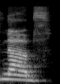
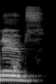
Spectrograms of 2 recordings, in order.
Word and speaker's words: Nubs: Yeah, I think it's Nubs. I called him Noobs. Oh. And he said, I can't believe you taught Crypto Grady my name wrong.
